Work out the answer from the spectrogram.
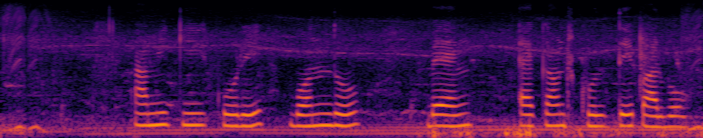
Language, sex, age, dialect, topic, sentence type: Bengali, female, 18-24, Rajbangshi, banking, question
